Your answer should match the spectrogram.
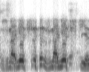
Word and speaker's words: Znaniecki: Znaniecki, or Znaniecki, as we pronounce this, because Znaniecki was in Poznań also between two world wars.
